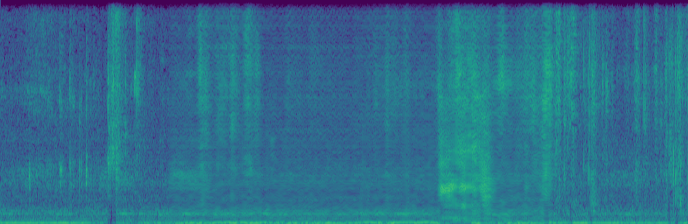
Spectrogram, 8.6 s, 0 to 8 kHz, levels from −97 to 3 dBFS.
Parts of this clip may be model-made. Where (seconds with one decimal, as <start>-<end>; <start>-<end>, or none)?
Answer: 2.1-6.9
